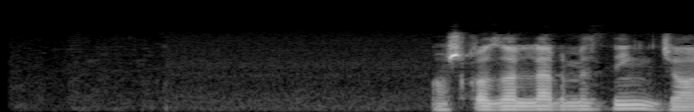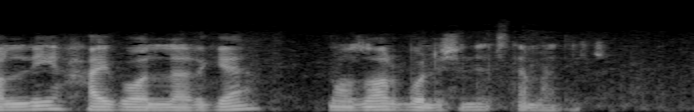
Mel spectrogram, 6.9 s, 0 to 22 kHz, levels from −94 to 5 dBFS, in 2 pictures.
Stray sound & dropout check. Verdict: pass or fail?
pass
